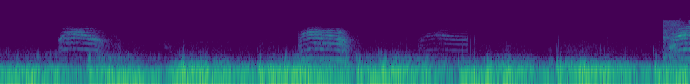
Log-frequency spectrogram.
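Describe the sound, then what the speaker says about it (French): Cat meowing in a horror film soundtrack, three drawn-out, distinct meows repeating over a low, throbbing pulse like a heartbeat. "on va entendre les miaulements d'un chat"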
